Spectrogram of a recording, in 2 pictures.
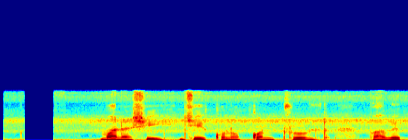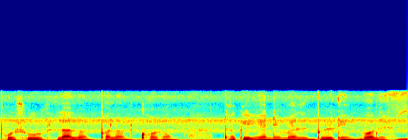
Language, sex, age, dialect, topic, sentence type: Bengali, male, 31-35, Rajbangshi, agriculture, statement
